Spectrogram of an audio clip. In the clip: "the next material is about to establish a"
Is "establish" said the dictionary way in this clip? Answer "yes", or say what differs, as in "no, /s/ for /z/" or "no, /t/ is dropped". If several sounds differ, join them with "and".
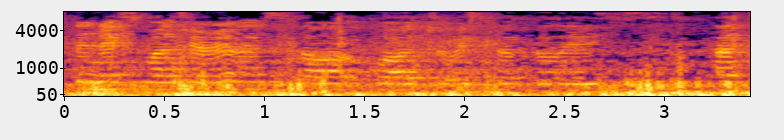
no, /s/ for /ʃ/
